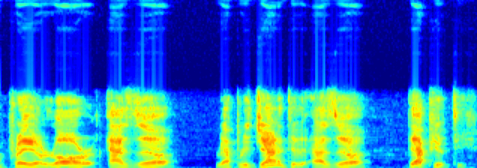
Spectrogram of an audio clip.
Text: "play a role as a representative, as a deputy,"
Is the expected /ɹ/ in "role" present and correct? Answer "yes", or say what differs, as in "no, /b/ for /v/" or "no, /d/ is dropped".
no, /l/ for /ɹ/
